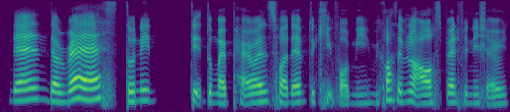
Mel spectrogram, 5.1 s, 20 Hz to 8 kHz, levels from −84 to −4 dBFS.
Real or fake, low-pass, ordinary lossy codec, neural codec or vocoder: real; none; none; none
